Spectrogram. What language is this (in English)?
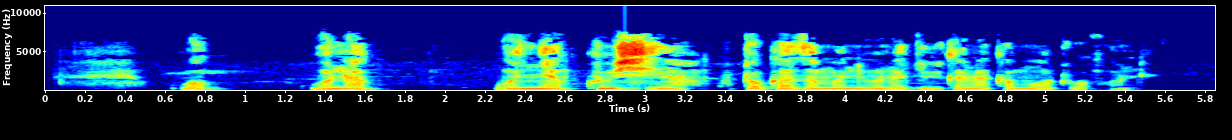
Swahili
